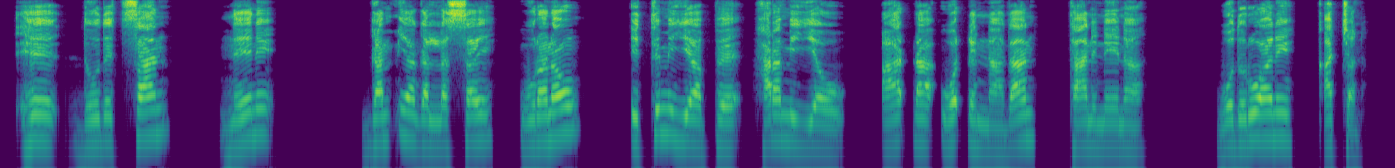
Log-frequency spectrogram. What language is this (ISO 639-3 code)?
dwr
